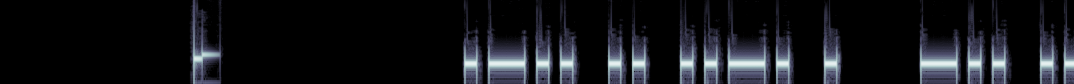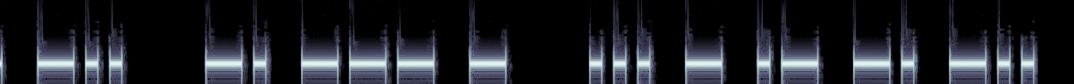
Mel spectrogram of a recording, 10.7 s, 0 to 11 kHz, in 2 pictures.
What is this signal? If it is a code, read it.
Morse code, heard as a keyed tone, about 20 wpm, 700 Hz. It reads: LIFE DID NOT STAND
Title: Sentences from Top 800 Words 20wpm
